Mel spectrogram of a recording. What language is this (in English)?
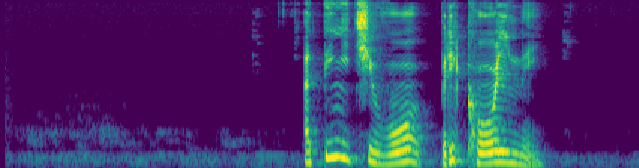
Russian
